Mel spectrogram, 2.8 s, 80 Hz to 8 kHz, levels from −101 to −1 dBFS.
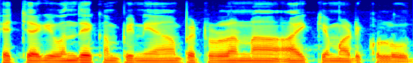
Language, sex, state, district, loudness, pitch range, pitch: Kannada, male, Karnataka, Dakshina Kannada, -18 LUFS, 100-105 Hz, 105 Hz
